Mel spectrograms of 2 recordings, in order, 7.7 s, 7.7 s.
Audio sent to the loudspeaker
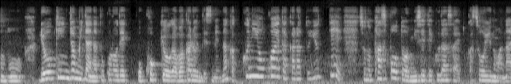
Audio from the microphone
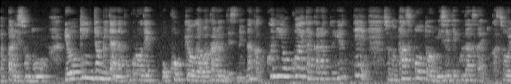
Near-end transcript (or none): none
